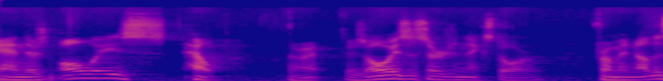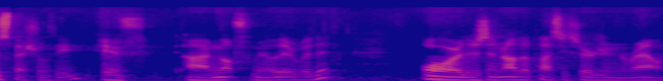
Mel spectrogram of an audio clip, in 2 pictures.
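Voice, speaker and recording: A man with an American accent and an unremarkable speaking voice talks fairly quickly at a fairly low pitch, with ordinary pitch variation against a quiet background. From Malaysia and the US. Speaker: plastic surgeon. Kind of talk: interview.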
